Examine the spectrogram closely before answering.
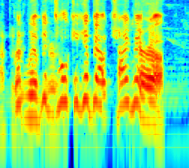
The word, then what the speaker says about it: Chimera: It's Chimera. Gau just has a a habit of pronouncing things in his own way.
